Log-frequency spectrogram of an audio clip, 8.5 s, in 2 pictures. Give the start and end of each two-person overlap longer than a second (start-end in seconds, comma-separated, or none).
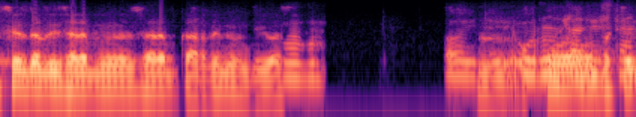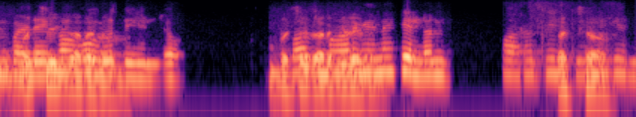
3.2-5.1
